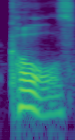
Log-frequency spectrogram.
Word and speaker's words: Cowles: Yeah, I thought it was Cowles, and then I think his Twitter handle says Coles, like, and he phonetically spells it out.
